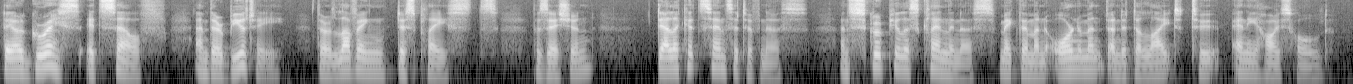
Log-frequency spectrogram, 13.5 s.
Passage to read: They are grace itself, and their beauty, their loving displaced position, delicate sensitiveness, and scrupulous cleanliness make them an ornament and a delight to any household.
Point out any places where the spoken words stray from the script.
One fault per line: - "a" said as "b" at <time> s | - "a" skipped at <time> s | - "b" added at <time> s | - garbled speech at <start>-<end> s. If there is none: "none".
none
